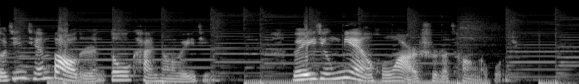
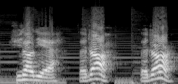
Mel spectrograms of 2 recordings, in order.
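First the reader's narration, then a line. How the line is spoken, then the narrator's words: Shouting. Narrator (Chinese): 大喊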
